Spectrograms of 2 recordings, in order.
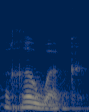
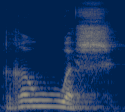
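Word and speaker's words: roueg: Now, is this pronounced Rouisch or Rouig? Well, it is pronounced Rouisch. Rouisch. So here you have the sh sound. Sh sound. In all the words ending with sh and ending with zsch.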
